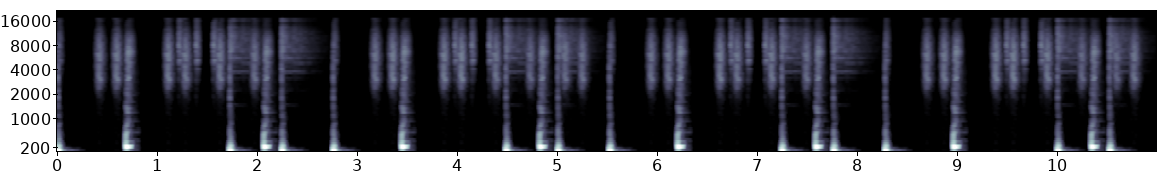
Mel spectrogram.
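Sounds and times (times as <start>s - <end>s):
kick drum tuned to the E note: 0.0s - 0.4s, 1.7s - 3.1s, 4.5s - 5.9s, 7.2s - 8.6s, 10.0s - 10.9s
drum loop sample in E key: 0.0s - 10.9s.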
